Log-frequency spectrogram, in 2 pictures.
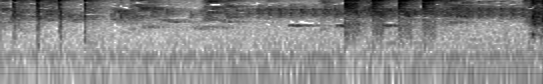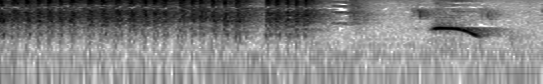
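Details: Young caged greater green leafbird in Samarinda, past its juvenile plumage and nearing moult, sings varied sharp clicks and short whistles, then a long rapid buzzy trill, ending with a clear downslurred whistle.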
